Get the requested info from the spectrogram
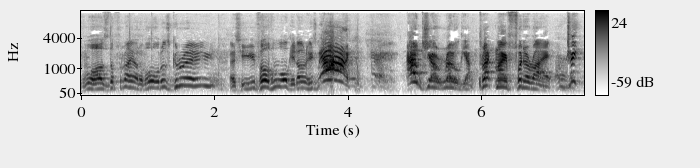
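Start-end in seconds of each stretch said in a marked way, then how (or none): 3.6-4.0 high sharp yelp of pain. Acted. Master yelping at the servant who plucked his foot. 7.3-7.5 angry strike. Acted. Striking the clumsy servant.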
